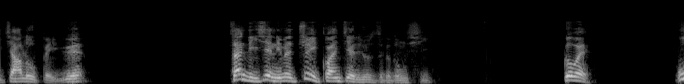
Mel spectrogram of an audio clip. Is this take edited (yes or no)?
no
